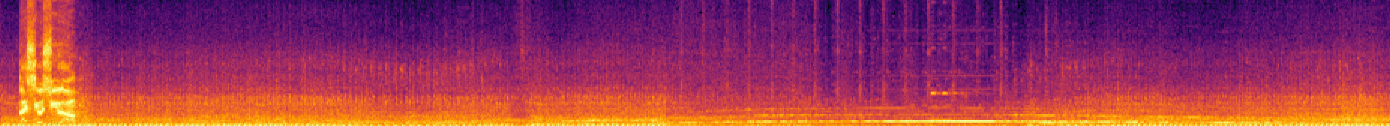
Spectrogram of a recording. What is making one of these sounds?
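A tank engine rumbles and clatters steadily.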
